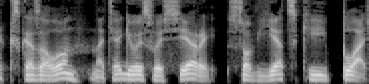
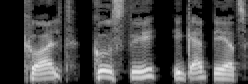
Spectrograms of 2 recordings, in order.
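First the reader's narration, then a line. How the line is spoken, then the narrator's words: Joyless chuckling speech. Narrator (Russian): сказал Борис с невеселым, каким-то славянским хохотком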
